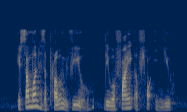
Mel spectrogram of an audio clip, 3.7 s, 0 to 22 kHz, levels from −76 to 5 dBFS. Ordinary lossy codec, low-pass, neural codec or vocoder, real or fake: none; 7.2 kHz; none; real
